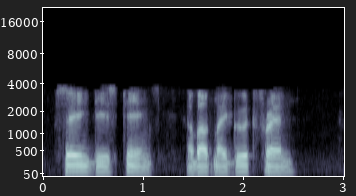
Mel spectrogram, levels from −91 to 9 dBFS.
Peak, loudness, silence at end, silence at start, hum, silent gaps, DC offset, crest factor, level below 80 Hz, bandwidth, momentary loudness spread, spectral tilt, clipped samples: -6 dBFS; -21 LUFS; 0.5 s; 0.15 s; none; none; under 0.1%; 16 dB; -42 dBFS; 3.9 kHz; 11 LU; -10.5 dB/octave; under 0.1%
